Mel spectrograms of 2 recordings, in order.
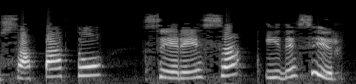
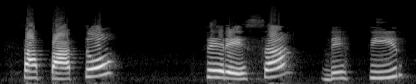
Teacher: consiste en la pronunciación de la S, de la Z y de la C como la S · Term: ceseo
